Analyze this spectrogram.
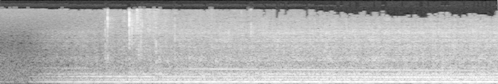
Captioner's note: laundry machine buzzing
